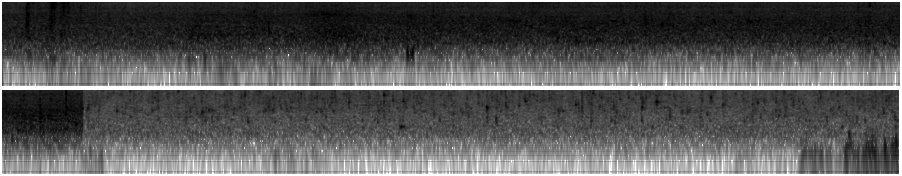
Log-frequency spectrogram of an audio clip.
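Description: Steady hiss of rushing water, cutting off abruptly about five seconds in. After that comes a much fainter hiss of a thin waterfall cascade, with scattered drips and trickles.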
